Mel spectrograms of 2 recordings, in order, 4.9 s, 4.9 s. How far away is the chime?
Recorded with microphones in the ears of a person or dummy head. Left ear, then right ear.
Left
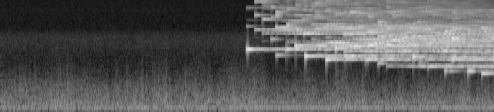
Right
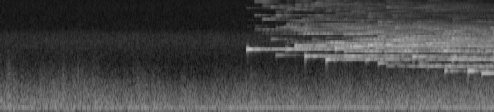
About 1.0 m.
